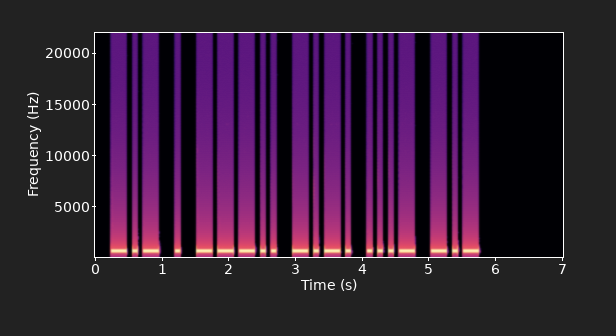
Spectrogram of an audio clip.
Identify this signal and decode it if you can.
Morse code, heard as a keyed tone, about 15 wpm, 700 Hz. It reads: KE8CVK
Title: USA Call Signs - 6 Characters - Repeated 2x - 15wpm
